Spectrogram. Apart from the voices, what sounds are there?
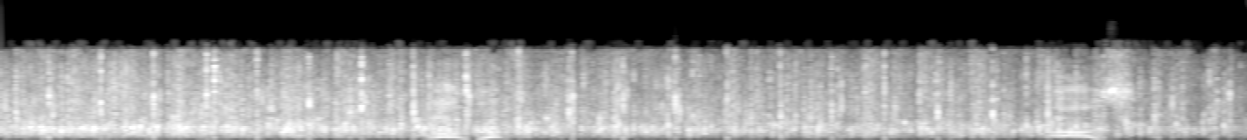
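studio audience applause on a quiz show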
